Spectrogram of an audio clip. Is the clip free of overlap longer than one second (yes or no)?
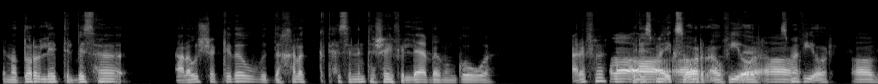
no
